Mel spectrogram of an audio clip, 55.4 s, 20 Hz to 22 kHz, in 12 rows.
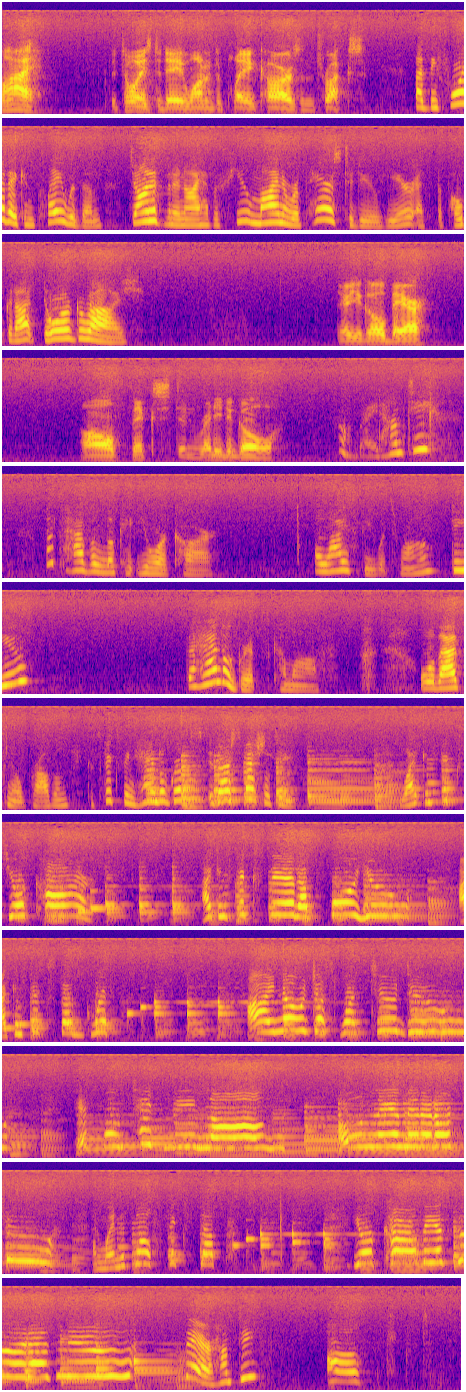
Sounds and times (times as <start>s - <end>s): Speech: 1.1s - 3.6s, 25.0s - 26.4s, 54.1s - 54.8s
Music: 28.9s - 52.9s.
